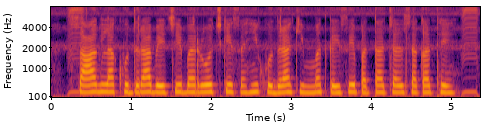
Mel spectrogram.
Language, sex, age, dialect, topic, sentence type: Chhattisgarhi, female, 18-24, Central, agriculture, question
